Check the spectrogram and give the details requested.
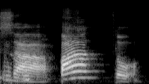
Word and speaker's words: zapato: Usted no dice ni zapato ni zapato. Usted dice zapato, ¿cierto? Entonces, el acento está aquí.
